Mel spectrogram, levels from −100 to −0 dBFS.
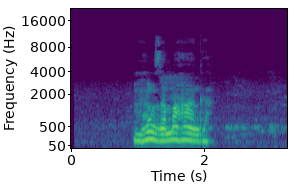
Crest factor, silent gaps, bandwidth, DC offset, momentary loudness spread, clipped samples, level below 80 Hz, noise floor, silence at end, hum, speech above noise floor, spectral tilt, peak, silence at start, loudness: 16 dB; none; 7.4 kHz; under 0.1%; 14 LU; under 0.1%; -66 dBFS; -69 dBFS; 0.9 s; none; 44 dB; -9.5 dB/octave; -12 dBFS; 0.95 s; -26 LUFS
